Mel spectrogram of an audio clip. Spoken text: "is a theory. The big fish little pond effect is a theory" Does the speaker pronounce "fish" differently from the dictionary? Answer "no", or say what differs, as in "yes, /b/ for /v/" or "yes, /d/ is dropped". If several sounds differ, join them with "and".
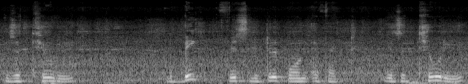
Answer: yes, /s/ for /ʃ/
